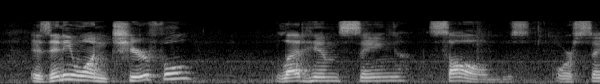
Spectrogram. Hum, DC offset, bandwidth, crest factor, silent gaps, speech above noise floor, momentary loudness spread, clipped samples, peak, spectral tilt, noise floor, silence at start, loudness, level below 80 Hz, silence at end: none; under 0.1%; 8 kHz; 16 dB; none; 25 dB; 14 LU; under 0.1%; -4 dBFS; -3.5 dB/octave; -44 dBFS; 0.1 s; -19 LUFS; -56 dBFS; 0 s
